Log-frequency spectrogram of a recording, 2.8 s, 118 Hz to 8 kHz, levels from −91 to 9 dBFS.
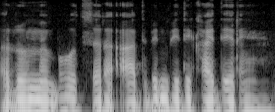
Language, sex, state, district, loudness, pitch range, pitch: Hindi, male, Jharkhand, Palamu, -17 LUFS, 90-95 Hz, 95 Hz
